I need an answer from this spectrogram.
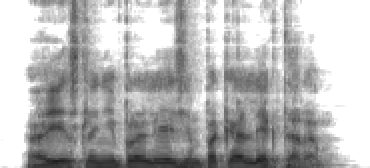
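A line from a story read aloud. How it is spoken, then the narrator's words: Plain question. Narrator (Russian): спросил Шейдер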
